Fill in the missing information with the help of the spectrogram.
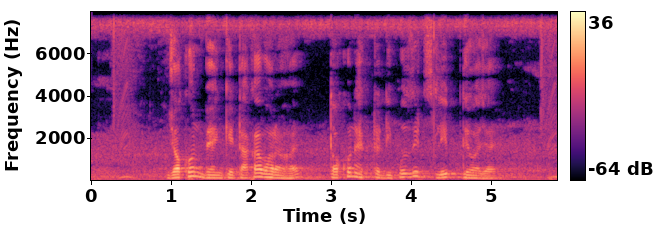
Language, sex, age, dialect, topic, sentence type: Bengali, male, 41-45, Standard Colloquial, banking, statement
